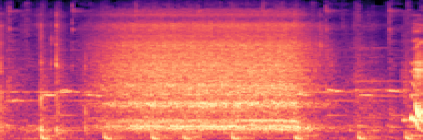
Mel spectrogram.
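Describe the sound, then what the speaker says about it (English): A kitchen blender whirs through hummus seasoned with salt and fresh black pepper, a loud, steady grinding roar lasting a couple of seconds, framed by clicks and knocks before and after. "once our blender has blended up our hummus nicely"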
